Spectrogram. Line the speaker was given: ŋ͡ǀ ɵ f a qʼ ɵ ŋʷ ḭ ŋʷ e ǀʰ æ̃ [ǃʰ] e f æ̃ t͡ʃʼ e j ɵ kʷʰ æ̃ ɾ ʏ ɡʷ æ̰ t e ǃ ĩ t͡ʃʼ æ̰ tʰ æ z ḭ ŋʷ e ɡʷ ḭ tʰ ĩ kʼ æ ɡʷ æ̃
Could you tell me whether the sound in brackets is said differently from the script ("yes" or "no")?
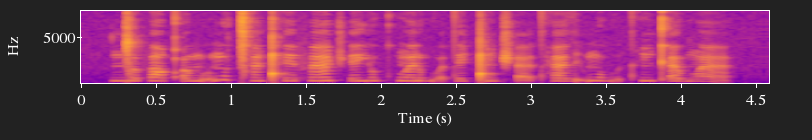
no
